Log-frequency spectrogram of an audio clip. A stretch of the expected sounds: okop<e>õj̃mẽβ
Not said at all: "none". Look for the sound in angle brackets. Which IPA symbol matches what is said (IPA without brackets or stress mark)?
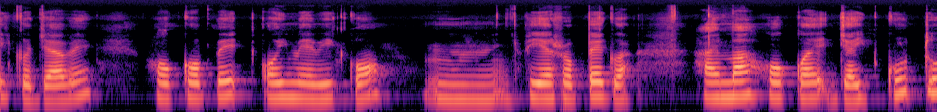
e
